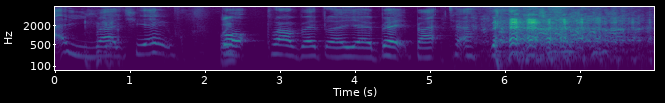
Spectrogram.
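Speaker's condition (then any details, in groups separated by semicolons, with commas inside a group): Cerebral palsy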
